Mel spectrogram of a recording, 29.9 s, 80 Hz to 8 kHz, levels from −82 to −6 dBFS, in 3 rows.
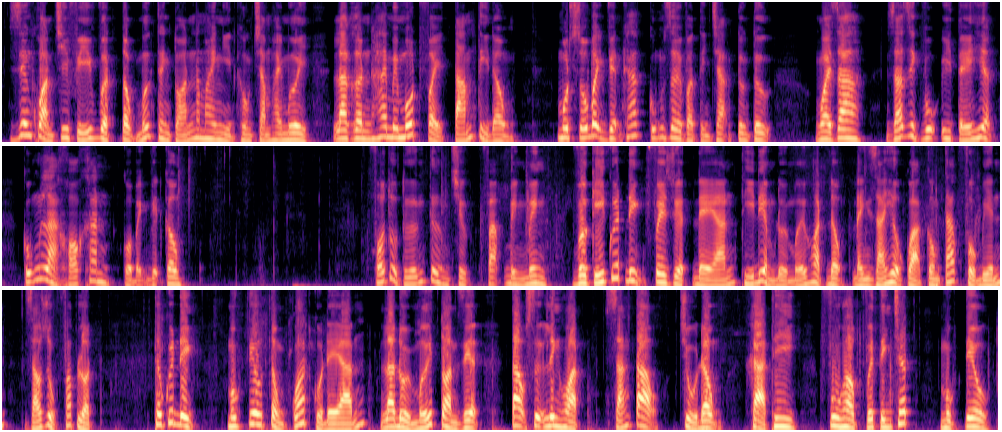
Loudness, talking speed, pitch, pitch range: -15 LUFS, 220 wpm, 155 Hz, 125-180 Hz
